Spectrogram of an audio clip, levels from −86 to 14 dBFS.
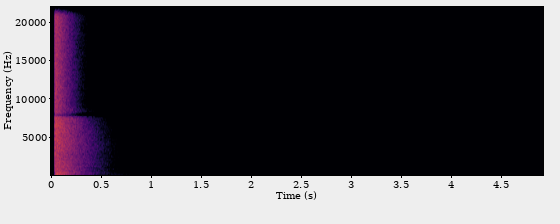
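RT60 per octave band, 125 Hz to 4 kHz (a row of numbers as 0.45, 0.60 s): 0.70, 0.70, 0.65, 0.70, 0.75, 0.70 s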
